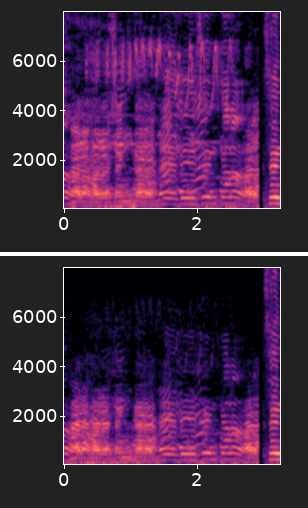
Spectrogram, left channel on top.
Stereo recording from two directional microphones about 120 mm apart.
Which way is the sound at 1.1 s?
30° left (ahead or behind).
